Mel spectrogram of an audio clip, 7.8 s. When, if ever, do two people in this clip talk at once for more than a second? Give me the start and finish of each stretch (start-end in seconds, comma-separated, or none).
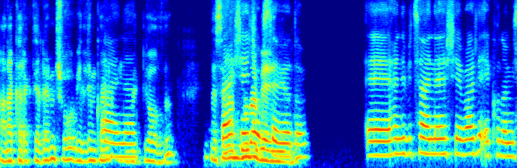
3.3-4.6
